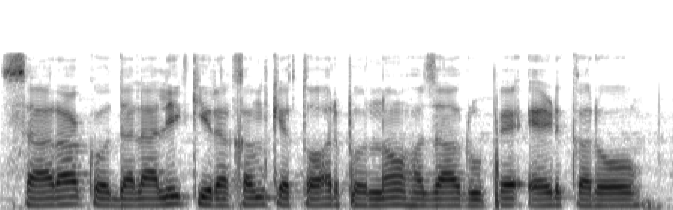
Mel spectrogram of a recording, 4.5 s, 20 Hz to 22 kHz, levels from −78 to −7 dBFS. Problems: background sounds at intervals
